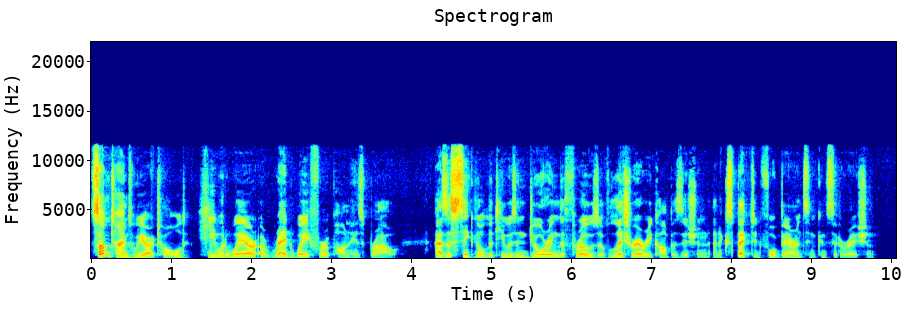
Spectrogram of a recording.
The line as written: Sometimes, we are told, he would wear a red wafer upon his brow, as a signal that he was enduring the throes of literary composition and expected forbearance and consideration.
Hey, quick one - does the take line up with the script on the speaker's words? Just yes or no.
yes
